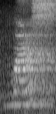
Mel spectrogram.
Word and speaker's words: must: Kalau mas, tulisannya mus ya, bacanya mas harus kudu ya.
